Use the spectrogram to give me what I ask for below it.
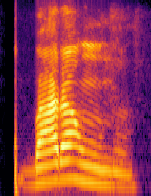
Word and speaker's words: Baraúna: Então, é doutor Baraúna. É como Graúna com B de bola.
